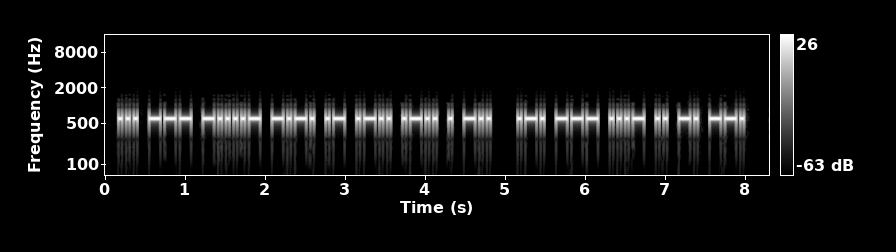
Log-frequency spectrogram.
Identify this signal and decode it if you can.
Morse code, heard as a keyed tone, about 25 wpm, 600 Hz. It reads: SO-CALLED ROVING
